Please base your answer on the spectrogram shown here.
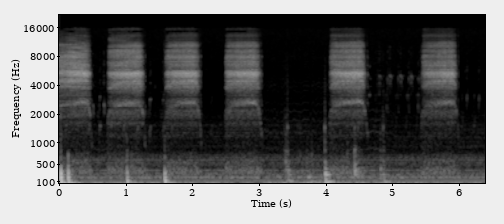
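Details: Wild barn owl nestling inside a nest box with a camera, swallowing a rat. It gives loud, rasping hisses in regular half-second bursts, with soft knocks and shuffling in the gaps.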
